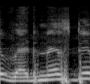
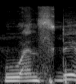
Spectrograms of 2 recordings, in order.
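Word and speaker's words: Wednesday: तो आप जो पहले वेडनेसडे बोलते थे, एक एग्जांपल है कि जिसको आप वेडनेसडे बोलते थे, एग्जैक्टली उसका प्रोनाउंसिएशन वेंसडे है, राइट।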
